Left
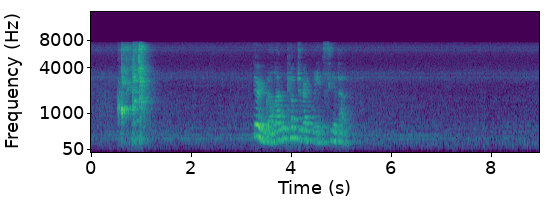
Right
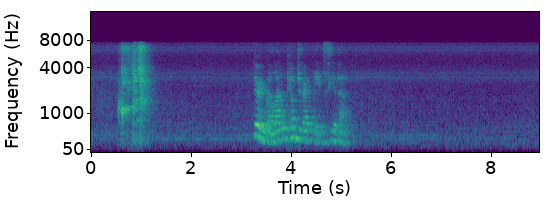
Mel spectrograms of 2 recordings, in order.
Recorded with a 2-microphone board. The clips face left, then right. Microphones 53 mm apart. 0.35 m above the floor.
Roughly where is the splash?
Left.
